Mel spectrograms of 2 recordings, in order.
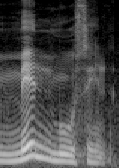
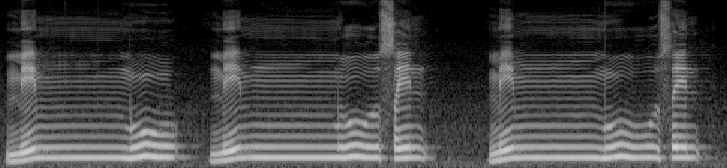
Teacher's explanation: در این میم ما غنه هم میکنیم، یعنی صدا را از بینی بیرون میکنیم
